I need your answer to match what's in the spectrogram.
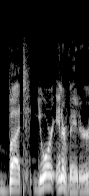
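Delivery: ordinary delivery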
